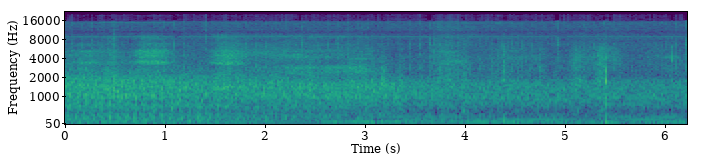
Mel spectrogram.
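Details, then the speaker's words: 60-inch cast-aluminium Dayton industrial fan, newly bought and lightly used, mounted on a down rod with unlocked lock rings: low hum and airy whoosh fading as the blades coast down, no rubbing or knocking; normal spin-down. "So the spin down isn't bad. That's just normal spin down for these things."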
